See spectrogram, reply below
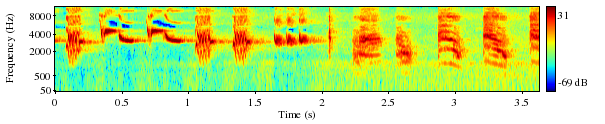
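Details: Black-winged myna in loud song while held in the hand outdoors. Strident, nasal looping notes repeat in a quick sequence, then a faster, scratchy jumble of calls.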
